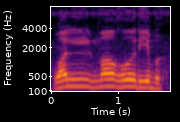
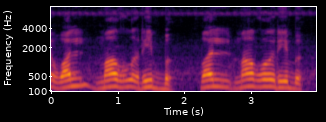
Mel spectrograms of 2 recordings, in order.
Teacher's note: کریں گے تو یہ با ہے یہ ساکن ہو جائے گا، جب با ساکن ہو جائے تو اس کو قلقلہ کرتے ہیں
